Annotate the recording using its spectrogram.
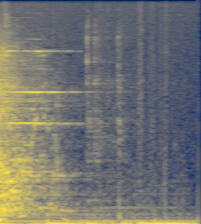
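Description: Final chord of a heavy metal song dying away, its ringing fading out over the first second, leaving only a few faint ticks at the end of the track.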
